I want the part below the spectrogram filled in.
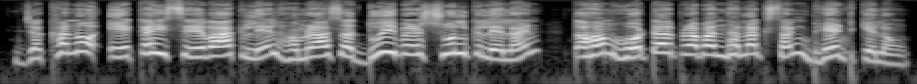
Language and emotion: Maithili, angry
